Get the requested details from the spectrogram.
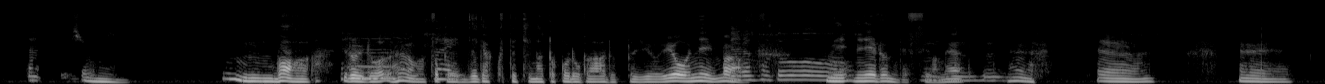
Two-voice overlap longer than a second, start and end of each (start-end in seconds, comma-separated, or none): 3.4-4.7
